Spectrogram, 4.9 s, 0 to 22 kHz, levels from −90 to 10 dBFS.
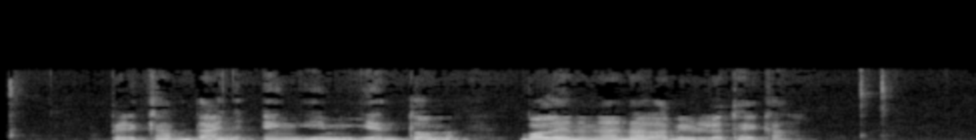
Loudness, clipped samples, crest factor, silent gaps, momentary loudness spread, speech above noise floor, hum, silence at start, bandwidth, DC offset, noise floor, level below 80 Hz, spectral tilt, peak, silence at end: -22 LUFS; under 0.1%; 18 dB; none; 10 LU; 36 dB; none; 0.55 s; 11.5 kHz; under 0.1%; -57 dBFS; -60 dBFS; -7 dB/octave; -6 dBFS; 0.9 s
